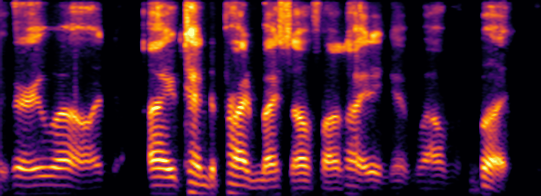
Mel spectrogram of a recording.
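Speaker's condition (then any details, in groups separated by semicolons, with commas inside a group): Traumatic brain injury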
